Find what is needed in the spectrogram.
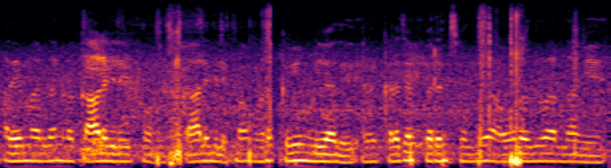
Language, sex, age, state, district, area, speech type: Tamil, male, 30-45, Tamil Nadu, Sivaganga, rural, spontaneous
